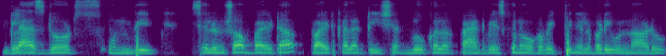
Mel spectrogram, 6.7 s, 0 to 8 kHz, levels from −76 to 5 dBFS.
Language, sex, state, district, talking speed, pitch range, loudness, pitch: Telugu, male, Telangana, Hyderabad, 160 wpm, 85-90 Hz, -22 LUFS, 85 Hz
